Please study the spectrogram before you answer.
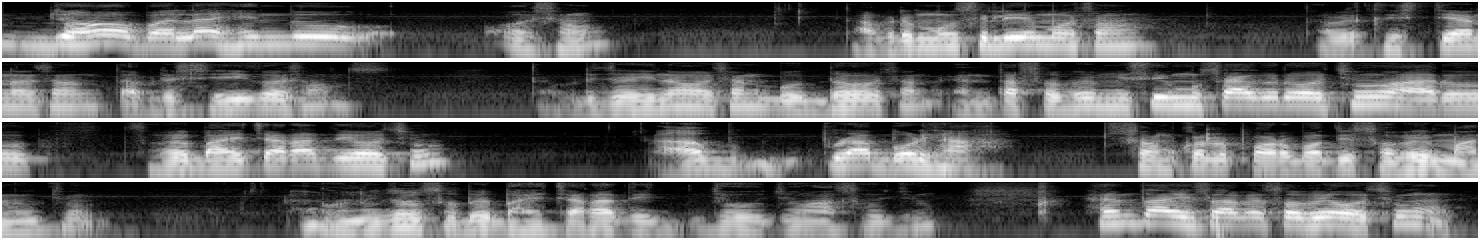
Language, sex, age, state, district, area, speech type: Odia, female, 30-45, Odisha, Bargarh, urban, spontaneous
